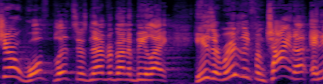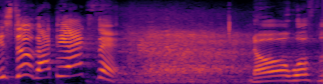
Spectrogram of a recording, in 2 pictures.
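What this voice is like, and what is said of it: Usual voice. Nothing is said of it.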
